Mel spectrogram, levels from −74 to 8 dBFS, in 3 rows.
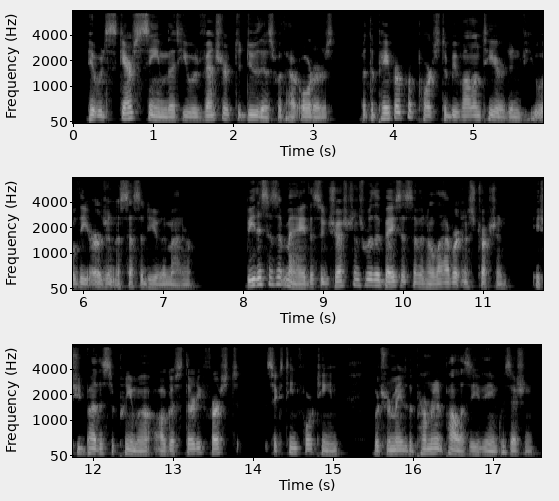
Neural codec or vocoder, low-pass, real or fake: none; 7.2 kHz; real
